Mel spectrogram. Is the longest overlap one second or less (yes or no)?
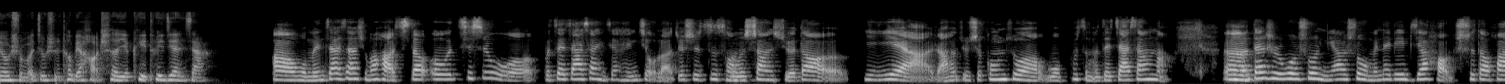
yes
